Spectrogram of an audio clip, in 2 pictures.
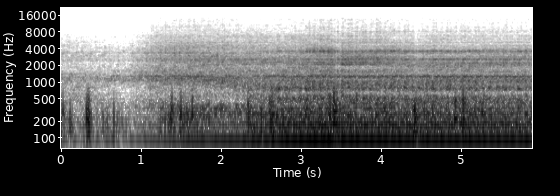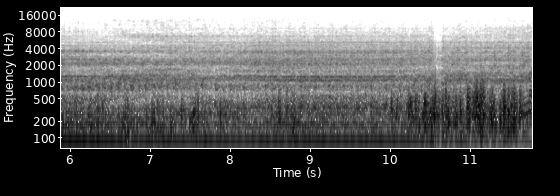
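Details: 2002 Ford F250 7.3 L Powerstroke diesel with what is believed to be a Banks exhaust, factory idle unmodified, heard at the tailpipe: steady, even low rumble with no misses or knocks; idling smoothly and healthy.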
